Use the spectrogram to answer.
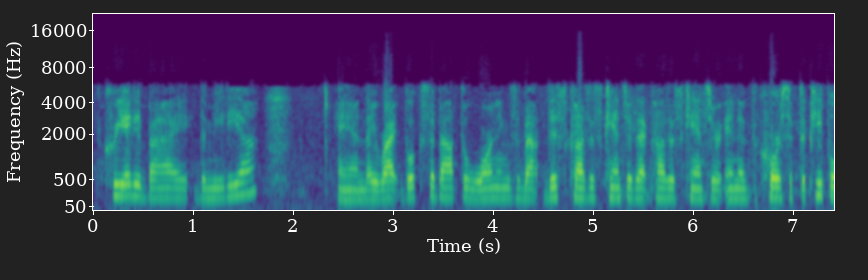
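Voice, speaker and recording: Fairly low female speech amid noticeable background noise. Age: 50s. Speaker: interviewee. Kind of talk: interview.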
